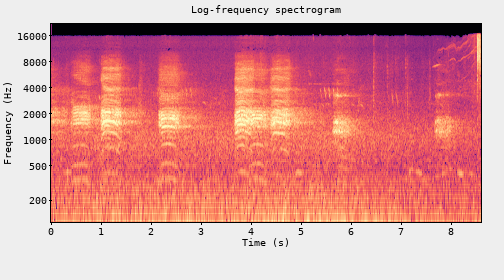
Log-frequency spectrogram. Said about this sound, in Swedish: Och efter att ha lyssnat lite på råkorna här i inslaget så inser man att det nog kan väcka en del känslor att ha dem nära in på sig en hel häckningssäsong.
